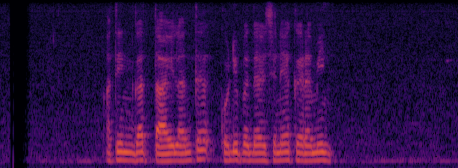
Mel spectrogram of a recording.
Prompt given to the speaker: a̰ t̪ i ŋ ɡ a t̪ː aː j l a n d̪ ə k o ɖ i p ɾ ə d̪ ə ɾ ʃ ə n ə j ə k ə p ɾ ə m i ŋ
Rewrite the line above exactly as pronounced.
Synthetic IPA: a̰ t̪ i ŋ ɡ a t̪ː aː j l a n t̪ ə k o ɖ i p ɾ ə d̪ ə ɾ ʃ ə n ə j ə k ə ɾ ə m i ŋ

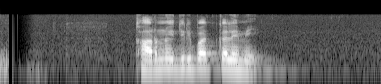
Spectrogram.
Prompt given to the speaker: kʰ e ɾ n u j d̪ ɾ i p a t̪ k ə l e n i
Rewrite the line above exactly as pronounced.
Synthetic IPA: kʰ a ɾ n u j d̪ ɾ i p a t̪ k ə l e m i

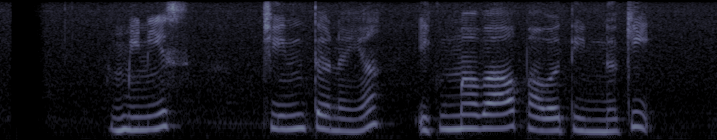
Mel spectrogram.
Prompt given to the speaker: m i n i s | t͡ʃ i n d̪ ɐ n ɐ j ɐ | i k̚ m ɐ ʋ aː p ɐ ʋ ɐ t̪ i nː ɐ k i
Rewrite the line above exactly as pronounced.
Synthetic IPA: m i n i s | t͡ʃ i n t̪ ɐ n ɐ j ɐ | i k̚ m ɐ ʋ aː p ɐ ʋ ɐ t̪ i nː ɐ k i

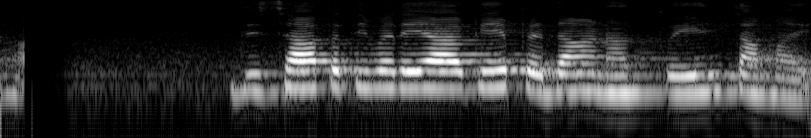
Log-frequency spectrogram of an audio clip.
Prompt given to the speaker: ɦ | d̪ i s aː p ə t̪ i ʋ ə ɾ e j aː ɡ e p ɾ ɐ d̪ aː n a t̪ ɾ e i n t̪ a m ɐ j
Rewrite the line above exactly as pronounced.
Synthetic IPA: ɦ | d̪ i s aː p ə t̪ i ʋ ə ɾ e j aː ɡ e p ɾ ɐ d̪ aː n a t̪ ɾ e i n t̪ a m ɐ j

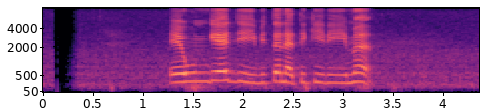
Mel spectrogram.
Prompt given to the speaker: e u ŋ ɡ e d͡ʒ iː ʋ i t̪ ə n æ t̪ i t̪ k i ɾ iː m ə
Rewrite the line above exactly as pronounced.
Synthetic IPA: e u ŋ ɡ e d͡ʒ iː ʋ i t̪ ə n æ t̪ i k i ɾ iː m ə

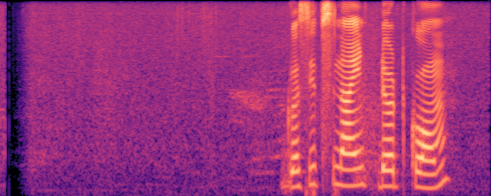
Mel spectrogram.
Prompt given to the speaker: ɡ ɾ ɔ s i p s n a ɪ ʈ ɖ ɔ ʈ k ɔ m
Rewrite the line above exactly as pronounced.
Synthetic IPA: ɡ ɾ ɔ s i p s n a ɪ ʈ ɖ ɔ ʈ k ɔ m

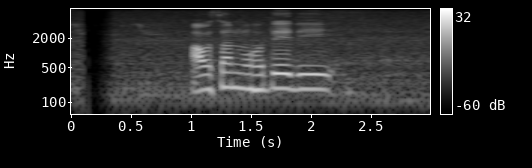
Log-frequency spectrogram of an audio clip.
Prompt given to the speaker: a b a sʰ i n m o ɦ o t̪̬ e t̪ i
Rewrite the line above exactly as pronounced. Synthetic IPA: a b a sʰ a n m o ɦ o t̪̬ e d̪ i

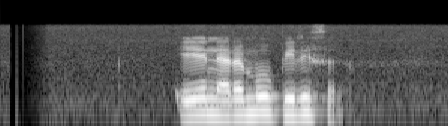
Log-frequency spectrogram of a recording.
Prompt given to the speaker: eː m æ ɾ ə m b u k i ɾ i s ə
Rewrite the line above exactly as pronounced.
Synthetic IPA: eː n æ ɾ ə m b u p i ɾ i s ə

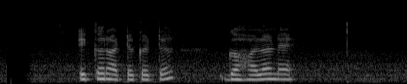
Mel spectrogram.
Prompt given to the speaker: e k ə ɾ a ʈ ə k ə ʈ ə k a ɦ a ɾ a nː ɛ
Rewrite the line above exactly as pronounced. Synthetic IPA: e k ə ɾ a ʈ ə k ə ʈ ə ɡ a ɦ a l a n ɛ

